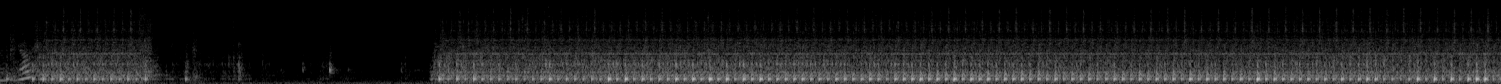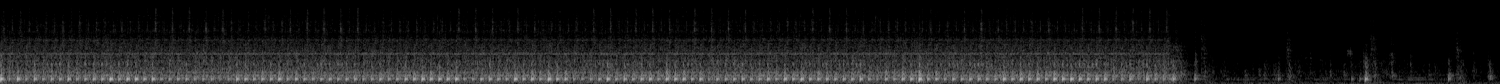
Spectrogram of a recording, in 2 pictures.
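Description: Home sewing machine stitching free-motion embroidery, its motor humming steadily under dense rapid needle strokes. A short run at the start, a pause of a few seconds, then one long continuous run that stops near the end.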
